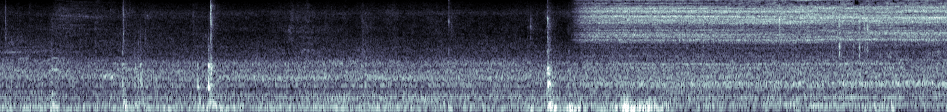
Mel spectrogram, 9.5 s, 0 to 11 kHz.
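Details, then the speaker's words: Mercedes W215 CL trunk with a broken lock: after locking, a steady airy hiss from the pneumatic locking pump runs on, but the trunk lock never releases. "Y'all hear that hissing, but it didn't do anything."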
